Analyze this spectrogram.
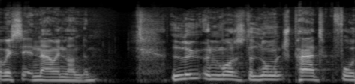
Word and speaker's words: Luton: And to anyone if you don't understand Luton Luton see I pronounce my tea there. We don't pronounce our te's. I've done that for you. How do you say it? Luton bottle water.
